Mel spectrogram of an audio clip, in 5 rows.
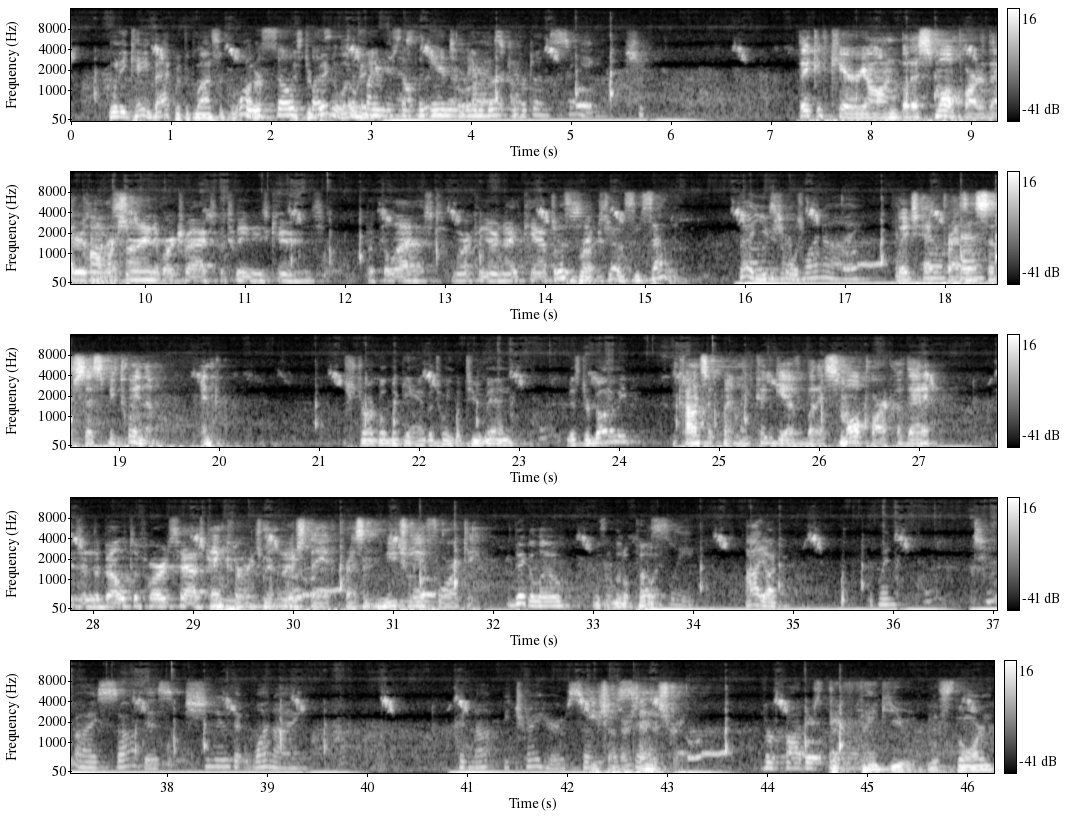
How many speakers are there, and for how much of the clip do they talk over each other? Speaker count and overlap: five, about 22%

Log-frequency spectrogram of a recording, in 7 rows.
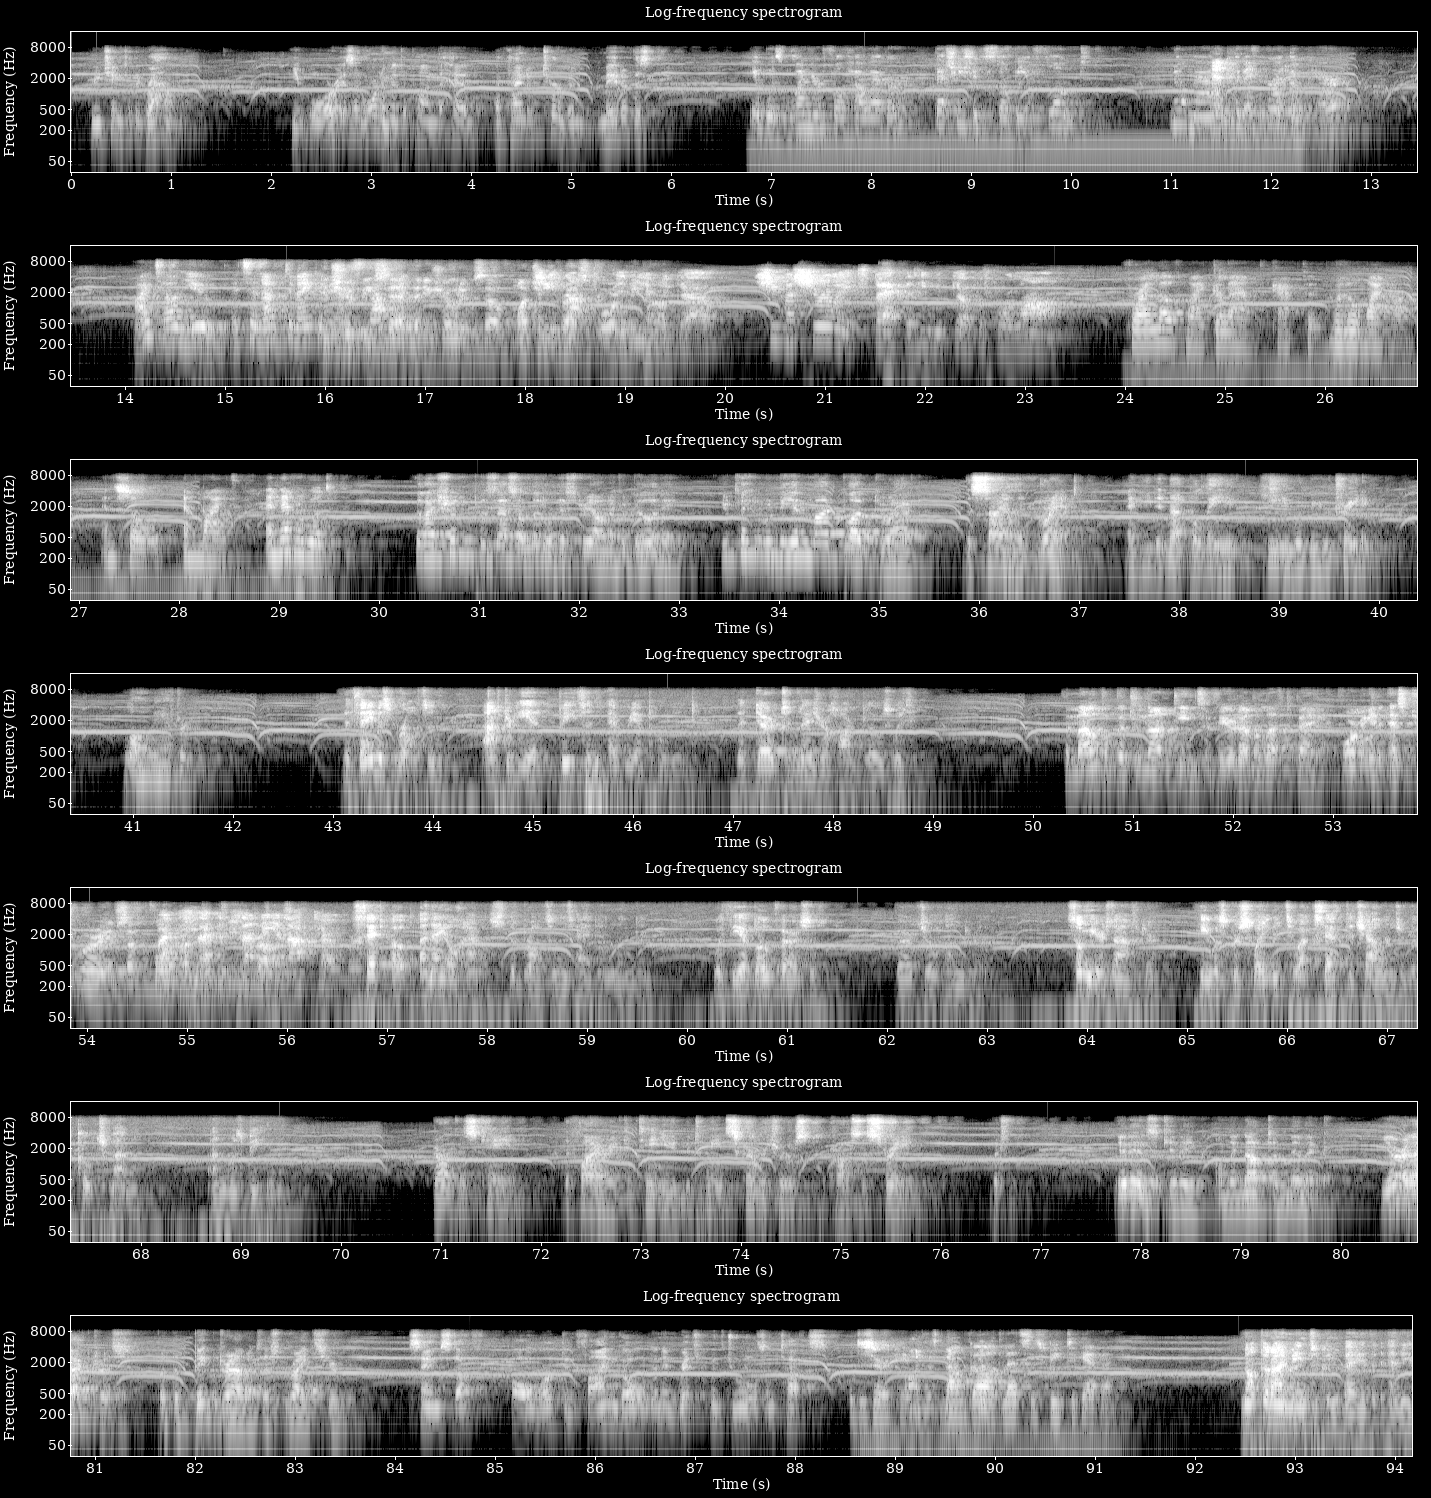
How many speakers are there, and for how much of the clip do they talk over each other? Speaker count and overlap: nine, about 8%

